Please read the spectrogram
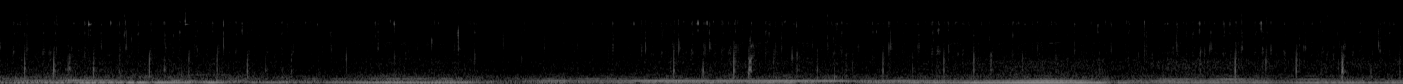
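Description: A cat lapping liquid from a bowl: a steady run of small wet tongue clicks, over a low steady hum.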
